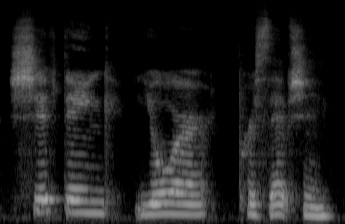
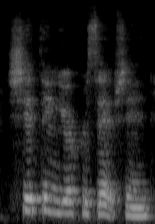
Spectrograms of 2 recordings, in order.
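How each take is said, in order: First: Very slow, every word stretched out; drawn-out preacher repeat; slow emphasis. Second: Said in the usual way. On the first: Acted. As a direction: let each word sink in slowly. Repeats phrase slowly for weight.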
